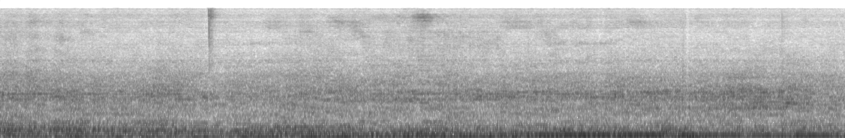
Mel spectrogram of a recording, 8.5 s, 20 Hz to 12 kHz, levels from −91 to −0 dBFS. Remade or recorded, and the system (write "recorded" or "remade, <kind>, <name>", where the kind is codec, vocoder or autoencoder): remade, codec, SNAC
